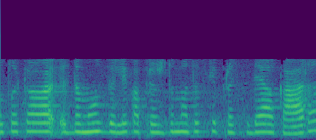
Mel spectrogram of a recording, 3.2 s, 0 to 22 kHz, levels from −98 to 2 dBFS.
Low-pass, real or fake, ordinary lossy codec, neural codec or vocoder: 7.2 kHz; real; AAC, 16 kbps; none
